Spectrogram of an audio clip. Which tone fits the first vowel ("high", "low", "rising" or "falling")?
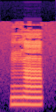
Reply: high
